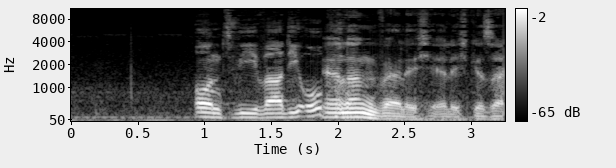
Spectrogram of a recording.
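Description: A man asks a question calmly.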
